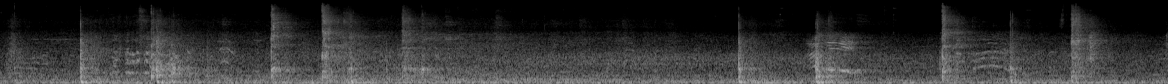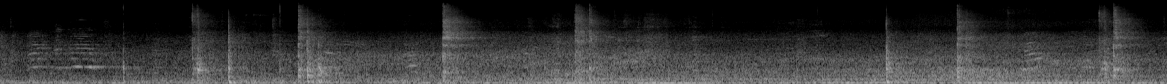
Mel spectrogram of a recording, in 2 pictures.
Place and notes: Daimyō, Chuo Ward, Fukuoka, Japan - City Centre Batting Range
Baseball Batting Practice
福岡県, 日本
